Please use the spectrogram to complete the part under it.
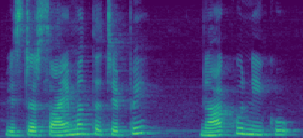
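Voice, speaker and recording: A woman reading the lines of a young male doctor in a low, subdued voice. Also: moderate pace, a little mellow, lightly acted. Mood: demanding.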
